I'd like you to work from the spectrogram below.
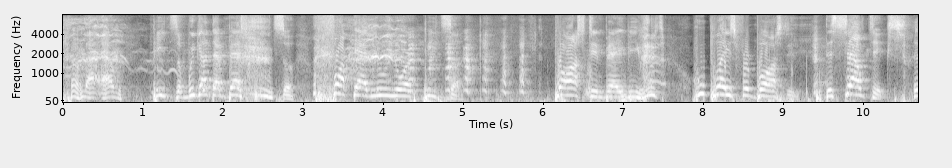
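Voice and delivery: high-pitched, hammed-up Boston accent. Comedian boasting of Boston pizza, mock Boston accent. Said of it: "how do you do a Boston accent".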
